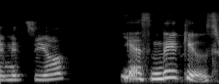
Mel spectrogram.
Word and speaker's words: Ryukyus: Yes, Ryukyus, Ryukyus, yes.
